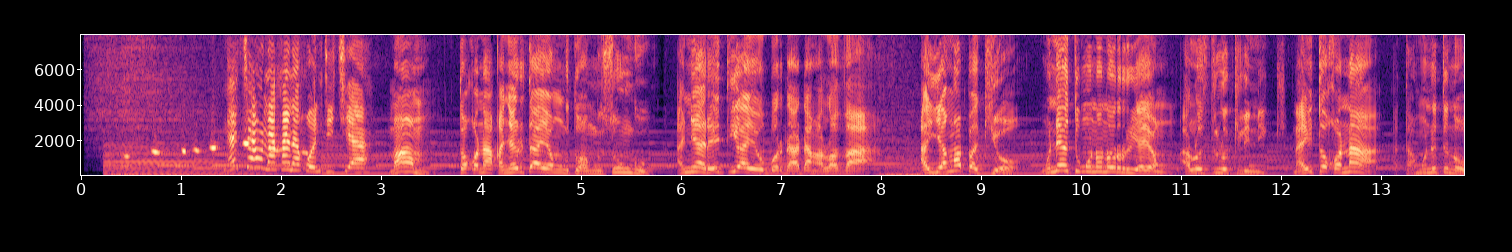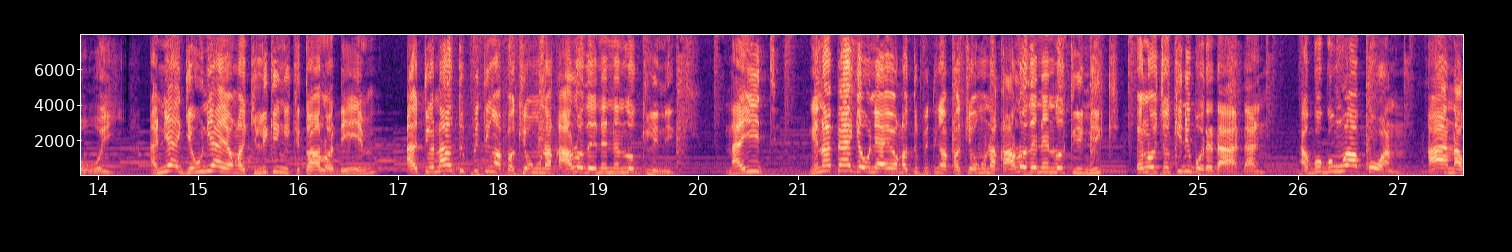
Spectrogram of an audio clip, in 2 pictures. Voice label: Time Up HIV Spot ART Adherence Challenges Karamajong; radio spot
